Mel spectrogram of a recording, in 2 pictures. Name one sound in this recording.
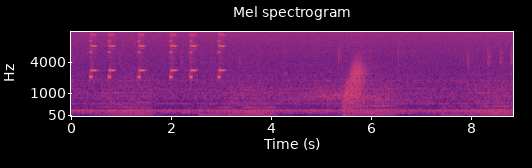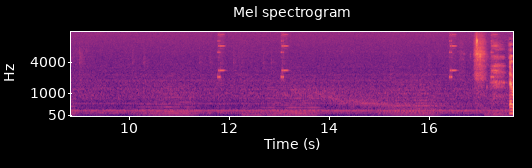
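Short electronic beeps chirp as text advances.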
